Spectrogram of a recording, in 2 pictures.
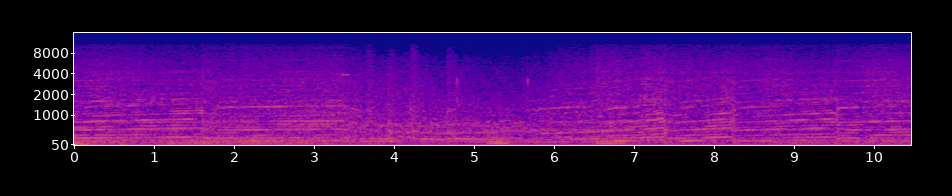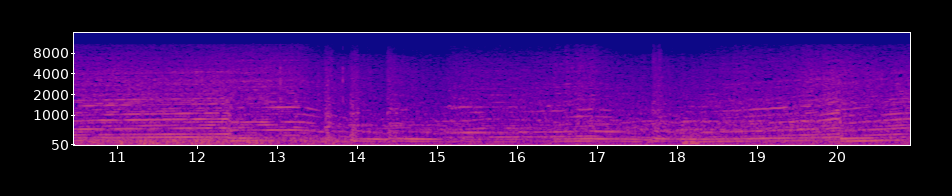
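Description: A racing car engine screams at high revs, rising through the gears and dropping as it slows for corners.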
